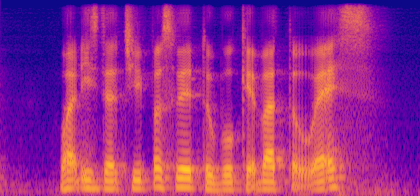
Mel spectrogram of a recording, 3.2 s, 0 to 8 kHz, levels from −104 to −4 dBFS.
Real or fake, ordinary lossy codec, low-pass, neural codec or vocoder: fake; none; 7.2 kHz; codec, 16 kHz, about 1 kbps, DyCAST, with the encoder's durations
